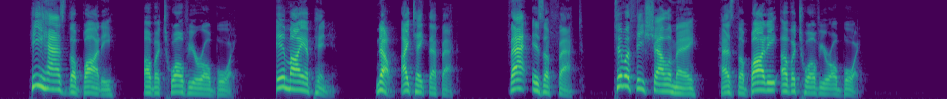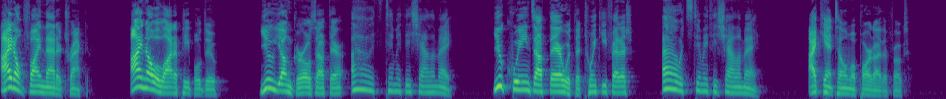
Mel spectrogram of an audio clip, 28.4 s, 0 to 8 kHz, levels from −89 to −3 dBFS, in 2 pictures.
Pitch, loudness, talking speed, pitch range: 135 Hz, -28 LUFS, 155 wpm, 120-170 Hz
